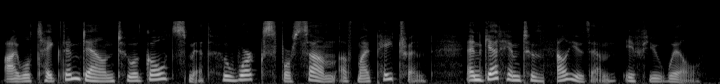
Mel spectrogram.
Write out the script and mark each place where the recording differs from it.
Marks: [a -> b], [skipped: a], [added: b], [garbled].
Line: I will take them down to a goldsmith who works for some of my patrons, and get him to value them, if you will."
I will take them down to a goldsmith who works for some of my [patrons, -> patron] and get him to value them, if you will."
